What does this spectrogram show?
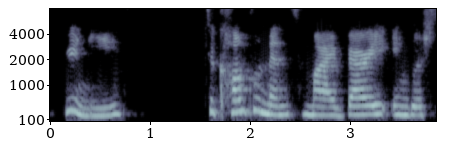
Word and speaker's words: Wan-Yi: And although I look more white than Chinese, you made sure that I had a Chinese first name, Wan-Yi, or in Chinese pronounced as Yun-Yi, to complement my very English surname.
